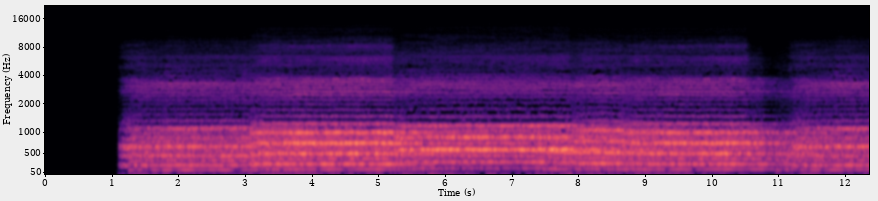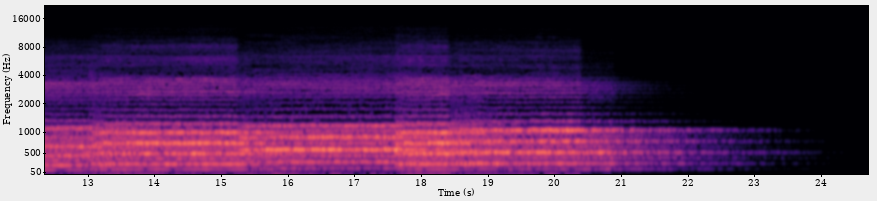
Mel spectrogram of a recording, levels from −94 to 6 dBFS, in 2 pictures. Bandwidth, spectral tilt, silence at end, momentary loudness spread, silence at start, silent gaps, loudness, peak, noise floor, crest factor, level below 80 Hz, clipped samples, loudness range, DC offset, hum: 9.8 kHz; -6.5 dB/octave; 2.8 s; 9 LU; 1.1 s; none; -27 LUFS; -12 dBFS; under -90 dBFS; 16 dB; -72 dBFS; under 0.1%; 7 LU; under 0.1%; none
